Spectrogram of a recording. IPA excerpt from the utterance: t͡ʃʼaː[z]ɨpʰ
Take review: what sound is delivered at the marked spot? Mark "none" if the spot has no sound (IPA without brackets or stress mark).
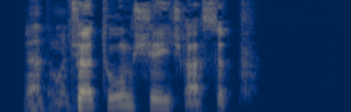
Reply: s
